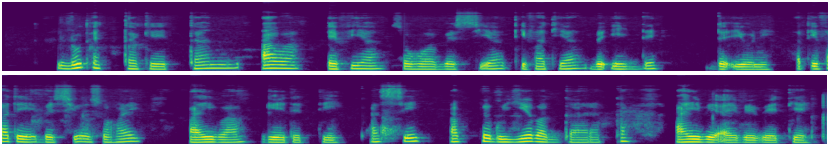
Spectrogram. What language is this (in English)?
Wolaytta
